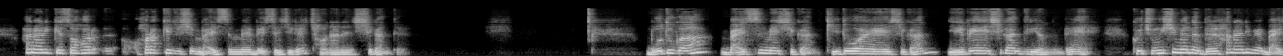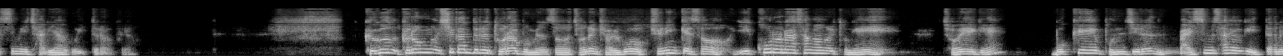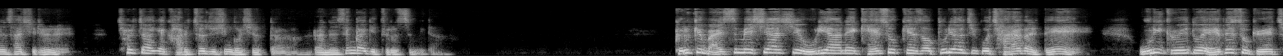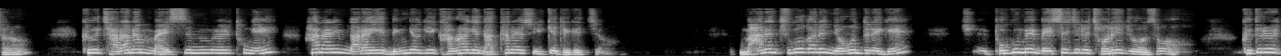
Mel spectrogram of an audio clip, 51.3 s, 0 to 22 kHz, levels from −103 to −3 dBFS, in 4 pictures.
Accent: native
